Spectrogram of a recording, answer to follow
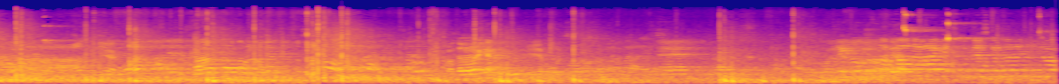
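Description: Volleyballs being struck and bouncing on the court in a large indoor arena, sharp hits scattered through, over indistinct voices of players.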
